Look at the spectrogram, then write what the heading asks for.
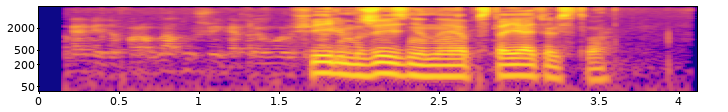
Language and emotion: Russian, neutral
